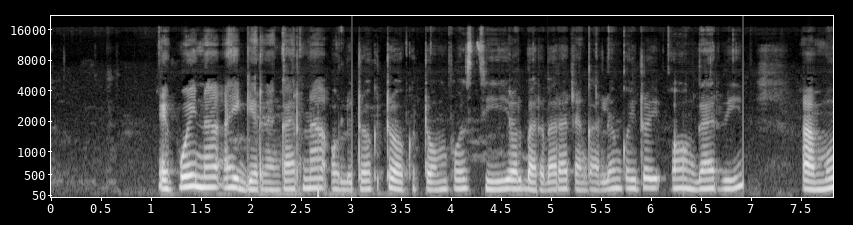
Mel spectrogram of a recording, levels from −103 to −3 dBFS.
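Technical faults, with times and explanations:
1.05, 3.01, 4.97 and 6.92 s, audio missing between chunks: the speech skips forward abruptly four times, each a small jump, about 2 s apart. One lands just after "naa aiger enkarna" and one just before "tenkala enkoitoi oo". Each loses roughly 40 ms, with the two sides butted together and no silence between. The regular 2 s spacing points to a recorder or processor working in 2 s chunks, likely dropping a sliver of sound at each handover.
6.32 s, underrun with held sample: just after "tenkala enkoitoi oo" the sound briefly freezes for 0.67 ms, a tiny flat step rather than a skip, with little click. The output buffer ran dry and the converter held its last value until data arrived again, which fits a gap of about 32 samples. Playback then picked up where it stopped, so no speech is missing and the join stays soft.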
